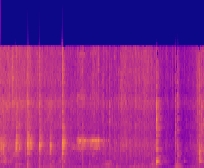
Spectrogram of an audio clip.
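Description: A metal ladle scraping and clicking against a carbon-steel wok as eggs sizzle in hot oil, over a steady low rumble from the jet burner. There is a sharp knock a little after three seconds in.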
